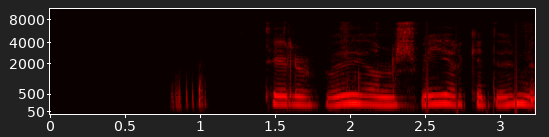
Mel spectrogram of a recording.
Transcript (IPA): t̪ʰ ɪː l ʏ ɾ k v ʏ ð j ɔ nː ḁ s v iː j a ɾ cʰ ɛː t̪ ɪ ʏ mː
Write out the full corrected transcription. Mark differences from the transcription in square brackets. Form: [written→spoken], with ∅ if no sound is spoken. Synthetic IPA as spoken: t̪ʰ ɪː l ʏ ɾ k v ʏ ð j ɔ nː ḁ s v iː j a ɾ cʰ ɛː t̪ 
